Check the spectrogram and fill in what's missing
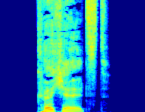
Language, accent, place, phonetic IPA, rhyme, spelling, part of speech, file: German, Germany, Berlin, [ˈkœçl̩st], -œçl̩st, köchelst, verb, De-köchelst.ogg
- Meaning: second-person singular present of köcheln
